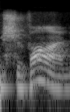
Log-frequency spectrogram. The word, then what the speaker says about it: Siobhan: I actually got a compliment in my Yanni's Ghost video because the name Siobhan is spelled Siobhan, and because it's Irish.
